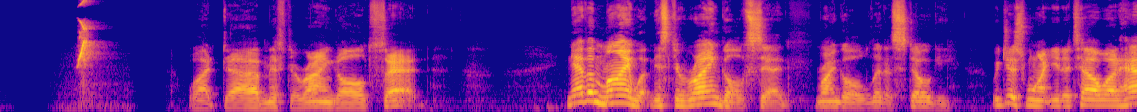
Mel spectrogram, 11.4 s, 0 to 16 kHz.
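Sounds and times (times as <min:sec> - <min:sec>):
man whistling sharply to call his horse: 0:00.8 - 0:01.1
speech: 0:01.9 - 0:04.3, 0:05.6 - 0:11.3.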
